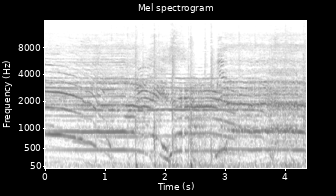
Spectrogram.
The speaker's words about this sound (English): All right, I'm going to play this little bit of song at you, and if you can identify who it is and what the song is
